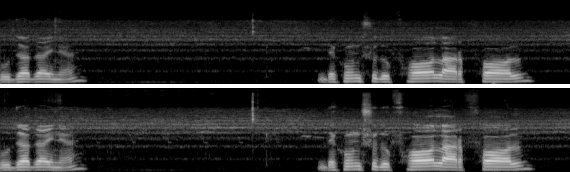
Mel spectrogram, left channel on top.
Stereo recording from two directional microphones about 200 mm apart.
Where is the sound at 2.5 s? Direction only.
Centre (ahead or behind).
